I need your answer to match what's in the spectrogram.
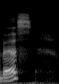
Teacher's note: voiced T like in this where you feel a bit of vibration in your vocal cords.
